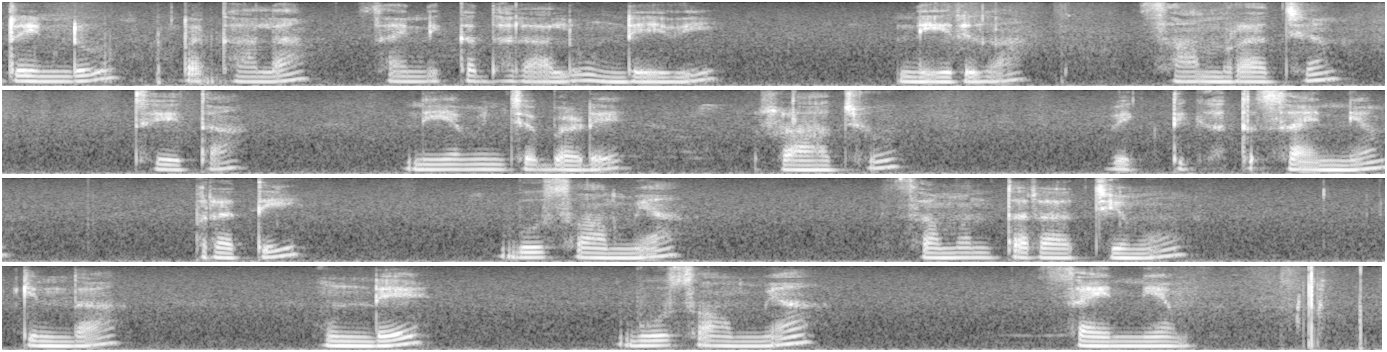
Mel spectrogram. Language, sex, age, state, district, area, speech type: Telugu, female, 30-45, Telangana, Hanamkonda, rural, read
